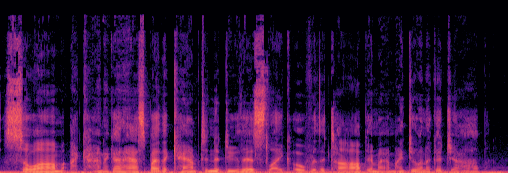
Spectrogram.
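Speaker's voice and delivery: hushed, half-whispered voice. Retelling what a man added out of character, in a half-whisper. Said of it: "he adds in a whisper".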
